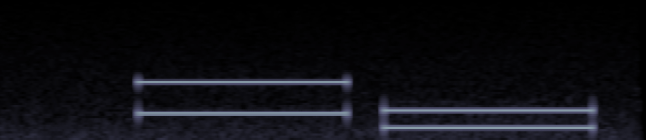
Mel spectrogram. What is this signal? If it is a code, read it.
Aircraft SELCAL, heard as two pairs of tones. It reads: HS-AJ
